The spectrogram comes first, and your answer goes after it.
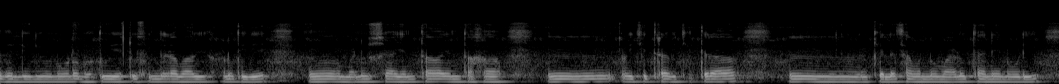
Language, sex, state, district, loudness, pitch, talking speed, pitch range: Kannada, male, Karnataka, Dakshina Kannada, -33 LUFS, 125 Hz, 85 wpm, 120-125 Hz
